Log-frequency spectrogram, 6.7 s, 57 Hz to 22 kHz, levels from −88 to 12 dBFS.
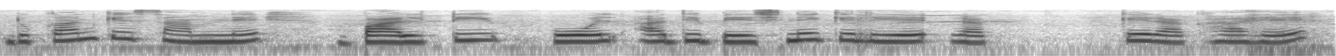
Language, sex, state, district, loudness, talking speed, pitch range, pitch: Hindi, female, Assam, Sonitpur, -20 LUFS, 115 wpm, 260-300 Hz, 270 Hz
